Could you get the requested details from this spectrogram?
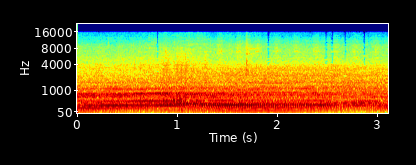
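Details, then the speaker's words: BMW M3 Competition, recorded under the car in third gear after fixing park brake cable clip touching the driveshaft: rear wheel spins smoothly with steady hum, no ticking, faint handbrake drag needing adjustment; not the bearings. "and this is third gear and as you can hear no more ticking sound well that's kind of good news that's very good news"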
